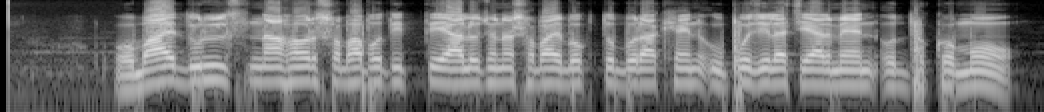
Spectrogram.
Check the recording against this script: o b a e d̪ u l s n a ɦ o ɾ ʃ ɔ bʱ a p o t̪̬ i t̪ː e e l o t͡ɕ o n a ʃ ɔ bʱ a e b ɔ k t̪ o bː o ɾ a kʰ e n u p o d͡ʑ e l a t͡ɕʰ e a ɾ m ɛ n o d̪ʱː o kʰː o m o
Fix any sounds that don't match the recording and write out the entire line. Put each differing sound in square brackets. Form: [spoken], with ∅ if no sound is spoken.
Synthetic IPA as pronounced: o b a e d̪ u l s n a ɦ o ɾ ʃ ɔ bʱ a p o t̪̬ i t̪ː e [a] l o t͡ɕ o n a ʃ ɔ bʱ a e b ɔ k t̪ o bː o ɾ a kʰ e n u p o d͡ʑ e l a [t͡ɕ] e a ɾ m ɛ n o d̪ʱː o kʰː o m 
